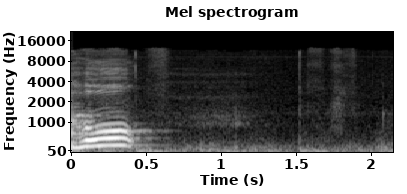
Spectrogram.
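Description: Chalk writing on a chalkboard: faint scratches and taps of the strokes. They come after a man's spoken word trails off at the start.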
